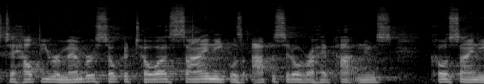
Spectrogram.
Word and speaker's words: sine: So sine, which is abbreviated SIN, but it's pronounced sine, sine of theta is equal to the opposite side divided by the hypotenuse.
